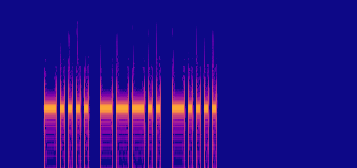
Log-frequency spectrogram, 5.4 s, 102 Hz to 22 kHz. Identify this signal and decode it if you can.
Morse code, heard as a keyed tone, about 20 wpm, 700 Hz. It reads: 686
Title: Common Cut Numbers - 3-Digit 20wpm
